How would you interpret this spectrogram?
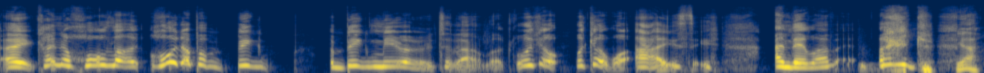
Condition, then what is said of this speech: Cerebral palsy. And, and um, with me, it's basically only a voice and one of my hands.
